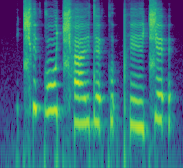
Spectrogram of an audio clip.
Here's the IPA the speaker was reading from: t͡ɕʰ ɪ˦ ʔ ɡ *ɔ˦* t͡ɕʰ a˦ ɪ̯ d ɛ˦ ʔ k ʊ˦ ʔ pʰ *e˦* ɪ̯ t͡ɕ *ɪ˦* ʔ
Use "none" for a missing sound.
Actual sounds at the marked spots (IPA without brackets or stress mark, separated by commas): ɔ˦, e˨, ɛ˦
